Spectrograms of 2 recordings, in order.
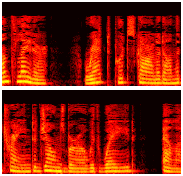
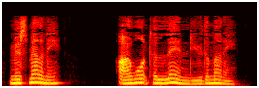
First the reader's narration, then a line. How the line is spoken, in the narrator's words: said Rhett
